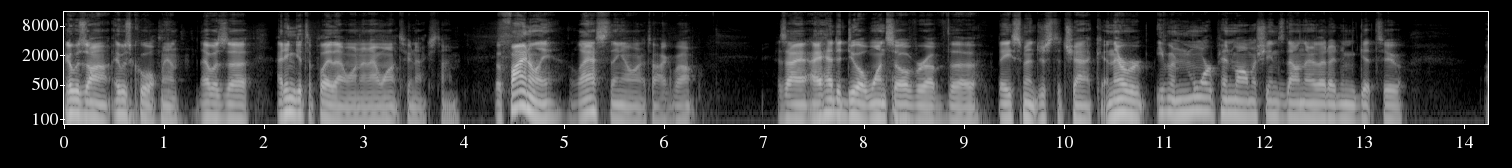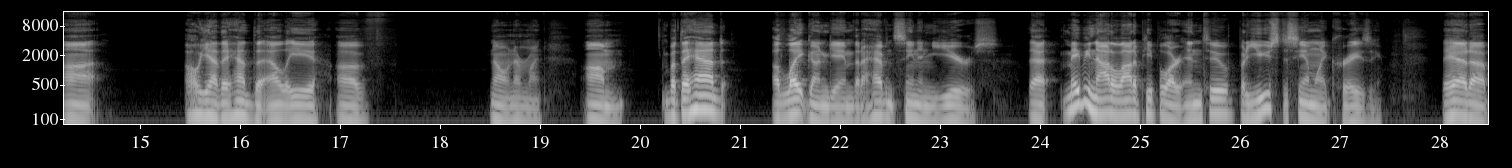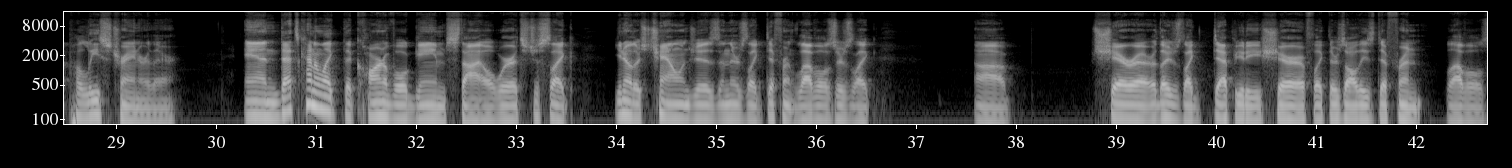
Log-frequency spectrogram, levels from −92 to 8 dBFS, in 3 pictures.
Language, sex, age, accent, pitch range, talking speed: English, male, 20-39, American, 95-120 Hz, 205 wpm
